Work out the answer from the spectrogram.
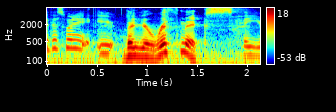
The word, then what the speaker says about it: Eurythmics: benatar how do you say this one the eurythmics the eurythmics yes popular 80s group yeah carly simon as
